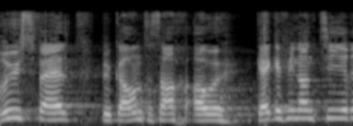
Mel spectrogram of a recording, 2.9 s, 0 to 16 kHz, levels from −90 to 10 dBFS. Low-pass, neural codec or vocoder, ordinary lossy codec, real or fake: 10.8 kHz; none; none; real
